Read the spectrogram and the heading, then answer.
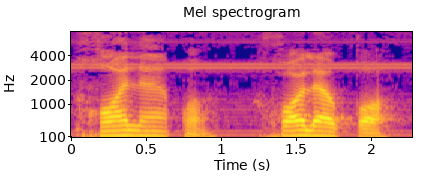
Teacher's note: When you say kha, your mouth is slightly rounded. Khale. When you want to pronounce le, your mouth lips spread.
